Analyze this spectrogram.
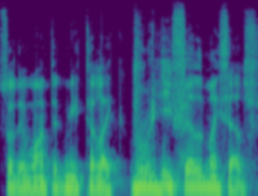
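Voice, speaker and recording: On a very clean recording with a silent background, a man with an Irish accent speaks at a fairly slow pace and medium pitch, his tone relaxed, dark and mellow, his intonation monotone and flat. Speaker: podcast host. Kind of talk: casual chat.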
